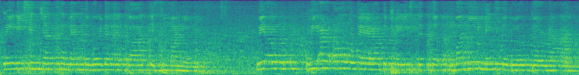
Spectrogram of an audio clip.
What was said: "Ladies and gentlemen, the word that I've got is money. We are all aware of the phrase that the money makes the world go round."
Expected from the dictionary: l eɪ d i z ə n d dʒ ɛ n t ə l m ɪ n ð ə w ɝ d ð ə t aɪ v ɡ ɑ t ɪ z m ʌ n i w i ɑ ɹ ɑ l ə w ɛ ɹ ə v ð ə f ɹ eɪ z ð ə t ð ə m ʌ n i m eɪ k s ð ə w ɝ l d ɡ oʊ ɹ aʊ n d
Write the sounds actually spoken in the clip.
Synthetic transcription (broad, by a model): l eɪ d i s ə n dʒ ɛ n s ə m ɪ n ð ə w ɝ d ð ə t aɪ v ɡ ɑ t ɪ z m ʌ n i w i ɑ ɹ ɑ l ə w ɛ ɹ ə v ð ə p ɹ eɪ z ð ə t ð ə m ʌ n i m eɪ k s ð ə w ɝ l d ɡ oʊ ɹ aʊ n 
